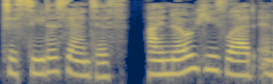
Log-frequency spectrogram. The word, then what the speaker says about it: DeSantis: But they were also open to thinking about alternatives, like DeSantis, although multiple people interviewed for this story mispronounced his name as DeSantos.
